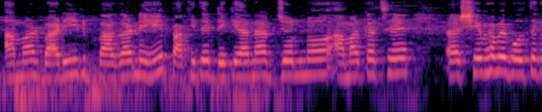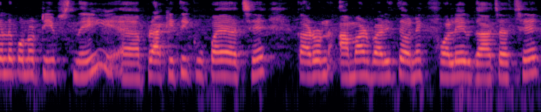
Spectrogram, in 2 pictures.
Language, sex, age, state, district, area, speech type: Bengali, female, 60+, West Bengal, Purba Bardhaman, urban, spontaneous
